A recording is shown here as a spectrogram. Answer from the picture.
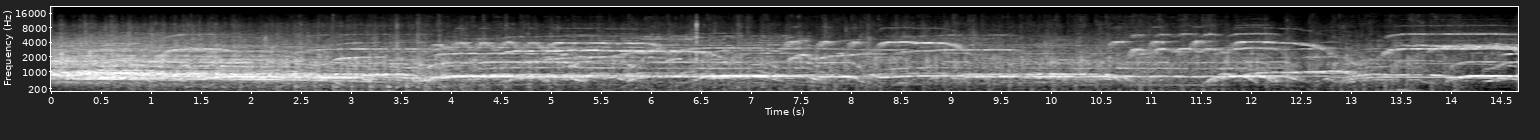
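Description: Audience applauding and cheering, with many overlapping whoops and calls rising and falling in pitch; the applause is strongest at first and slowly dies down.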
